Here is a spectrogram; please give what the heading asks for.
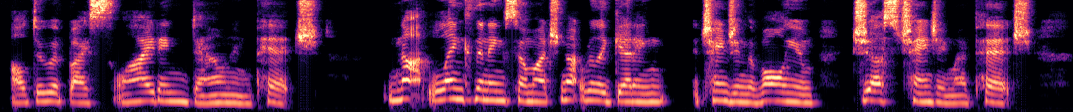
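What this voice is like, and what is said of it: General American accent. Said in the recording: “my home accent, this sort of general American accent”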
